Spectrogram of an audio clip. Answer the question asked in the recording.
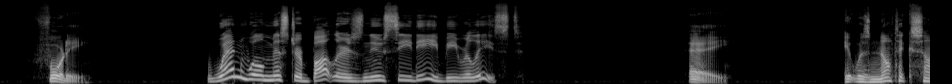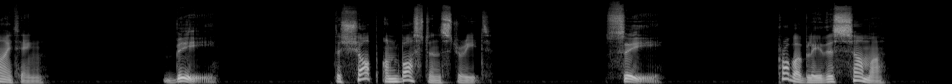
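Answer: C: Probably this summer.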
